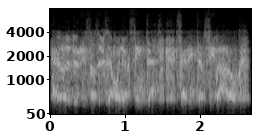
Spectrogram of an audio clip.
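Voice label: Hungarian tank damaged mood high, speech; War Thunder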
